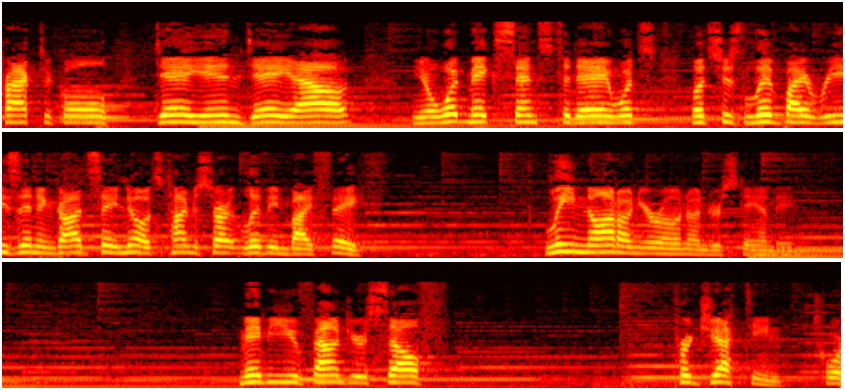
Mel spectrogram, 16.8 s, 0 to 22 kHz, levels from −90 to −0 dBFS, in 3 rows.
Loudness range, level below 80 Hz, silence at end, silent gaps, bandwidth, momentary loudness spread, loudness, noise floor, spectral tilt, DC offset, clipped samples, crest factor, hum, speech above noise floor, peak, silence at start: 5 LU; -52 dBFS; 0 s; none; 11.5 kHz; 21 LU; -26 LUFS; -53 dBFS; -5 dB/octave; under 0.1%; under 0.1%; 20 dB; none; 28 dB; -6 dBFS; 0 s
